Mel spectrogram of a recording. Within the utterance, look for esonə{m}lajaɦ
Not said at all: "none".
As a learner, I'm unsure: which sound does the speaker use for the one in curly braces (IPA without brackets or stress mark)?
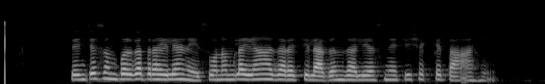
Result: m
